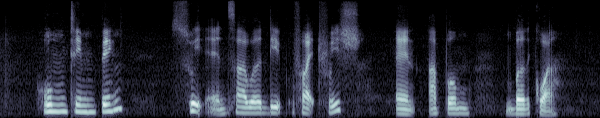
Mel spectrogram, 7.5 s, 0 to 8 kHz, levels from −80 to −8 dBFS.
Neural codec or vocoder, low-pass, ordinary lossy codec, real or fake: codec, 16 kHz, 0.8 kbps, ZipCodec; none; none; fake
